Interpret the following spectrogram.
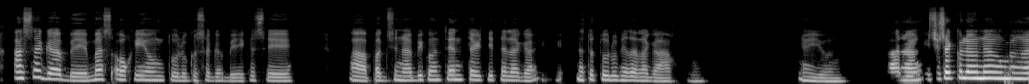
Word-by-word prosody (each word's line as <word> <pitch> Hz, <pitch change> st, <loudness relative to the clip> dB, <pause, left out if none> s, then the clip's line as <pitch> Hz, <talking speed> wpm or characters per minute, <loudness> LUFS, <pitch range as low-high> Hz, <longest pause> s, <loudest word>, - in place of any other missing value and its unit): Ah, 290 Hz, 0 st, +4 dB
sa 335 Hz, +3 st, +1 dB
gabi 195 Hz, -9 st, +1 dB
mas 225 Hz, +2 st, 0 dB
okay 210 Hz, -1 st, -2 dB
yung 195 Hz, -1 st, -2 dB
tulog 175 Hz, -2 st, -6 dB
ko -, -, -5 dB
sa 185 Hz, -, -8 dB
gabi 160 Hz, -2 st, -7 dB
kasi, 165 Hz, -3 st, -5 dB, 0.6 s
ah, 180 Hz, -3 st, +1 dB
'pag 185 Hz, 0 st, -4 dB
sinabi 190 Hz, +1 st, -2 dB
kong 210 Hz, 0 st, -1 dB
10:30 215 Hz, -2 st, -2 dB
talaga 185 Hz, -4 st, -3 dB, 0.4 s
natutulog 205 Hz, -1 st, -2 dB
na 190 Hz, -1 st, -1 dB
talaga 155 Hz, -4 st, -4 dB
ako, 150 Hz, 0 st, -14 dB, 1.0 s
ngayon, 150 Hz, -5 st, -3 dB, 0.4 s
parang 195 Hz, 0 st, +2 dB
i-che-check 270 Hz, +5 st, +5 dB
ko 305 Hz, -, +5 dB
lang 290 Hz, -1 st, +10 dB
ng 285 Hz, 0 st, +8 dB
mga 270 Hz, -1 st, +6 dB
195 Hz, 165 wpm, -20 LUFS, 175-220 Hz, 1.0 s, lang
